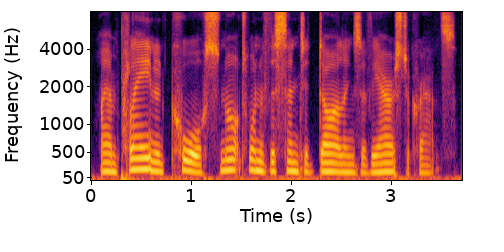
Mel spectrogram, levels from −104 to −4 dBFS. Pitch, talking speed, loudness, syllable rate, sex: 160 Hz, 225 wpm, -19 LUFS, 6.0 syllables/s, female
